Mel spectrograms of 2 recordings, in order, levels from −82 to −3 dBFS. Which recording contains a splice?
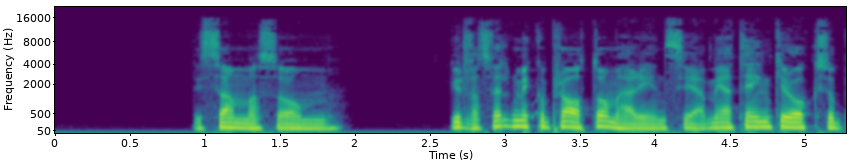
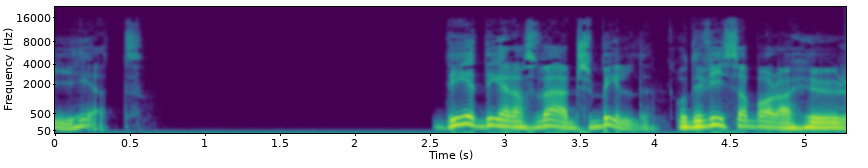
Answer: second; 1 cut; at 4.1 s

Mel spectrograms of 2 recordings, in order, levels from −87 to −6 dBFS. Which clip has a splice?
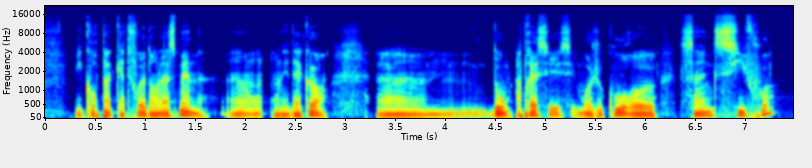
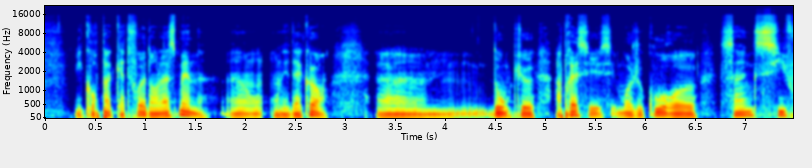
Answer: first; 1 cut; at 4.7 s

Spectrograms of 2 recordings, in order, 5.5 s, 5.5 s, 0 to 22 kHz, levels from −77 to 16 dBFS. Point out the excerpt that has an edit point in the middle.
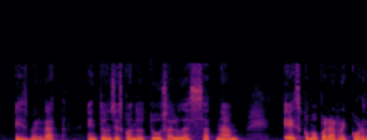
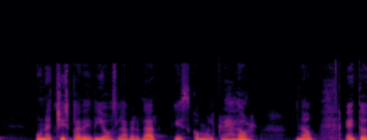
first; 1 cut; at 1.2 s

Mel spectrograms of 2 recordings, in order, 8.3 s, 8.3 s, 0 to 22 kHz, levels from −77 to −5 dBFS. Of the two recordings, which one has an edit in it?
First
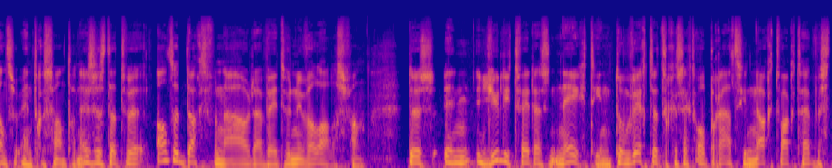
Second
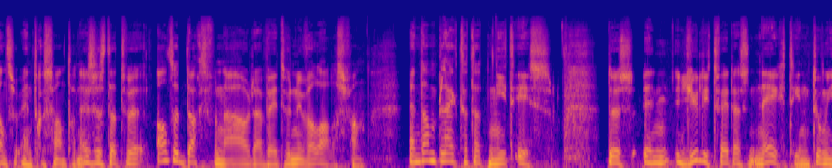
first; 2 cuts; at 4.0 s, 6.1 s

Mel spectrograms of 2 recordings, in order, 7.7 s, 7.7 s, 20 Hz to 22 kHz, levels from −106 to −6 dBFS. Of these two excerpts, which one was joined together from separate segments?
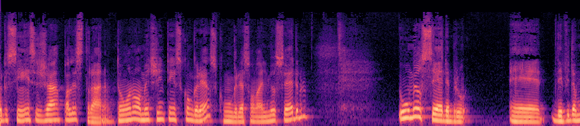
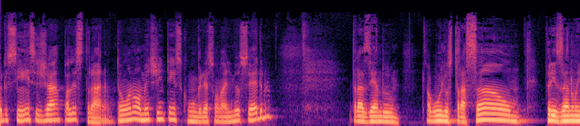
second; 2 cuts; at 2.4 s, 4.7 s

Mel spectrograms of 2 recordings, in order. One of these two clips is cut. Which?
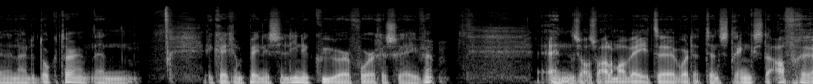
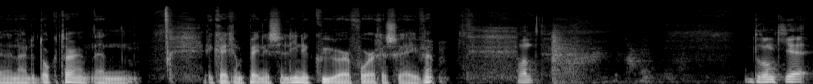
second; 1 cut; at 5.2 s

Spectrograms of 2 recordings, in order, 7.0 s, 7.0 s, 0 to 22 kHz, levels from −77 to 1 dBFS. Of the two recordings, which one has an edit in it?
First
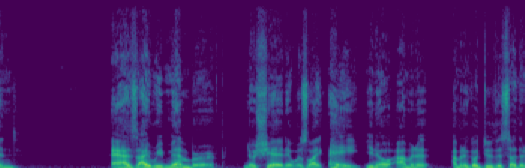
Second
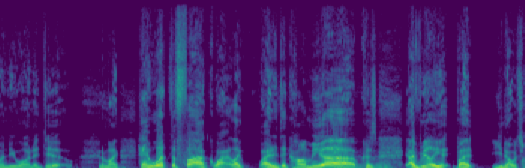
second; 1 cut; at 1.3 s

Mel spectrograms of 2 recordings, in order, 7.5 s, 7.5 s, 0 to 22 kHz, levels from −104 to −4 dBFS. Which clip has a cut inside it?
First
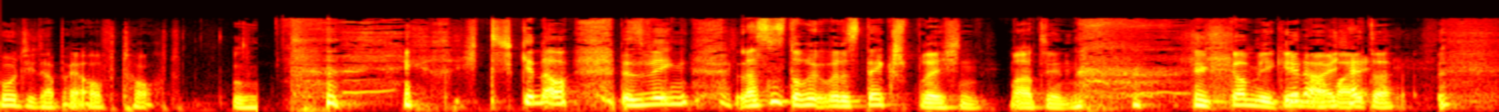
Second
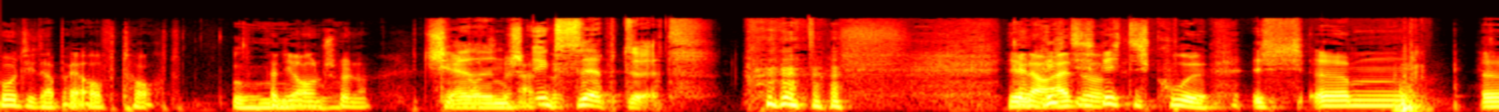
first; 1 cut; at 1.3 s

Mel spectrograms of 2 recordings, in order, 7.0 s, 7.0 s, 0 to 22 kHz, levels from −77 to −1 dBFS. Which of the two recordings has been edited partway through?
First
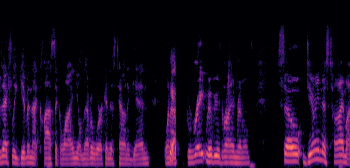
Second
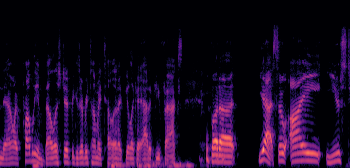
first; 2 cuts; at 3.5 s, 5.3 s

